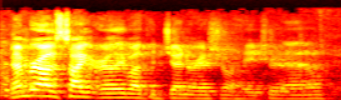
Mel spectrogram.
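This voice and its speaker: A man's voice: a little high, expressive, very fast, noisy background. A young man doing a stand-up comedy set in a club, giggling through his jokes and sounding loose and a bit tipsy. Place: comedy club stage with a laughing crowd. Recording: roomy club sound with crowd ambience.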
